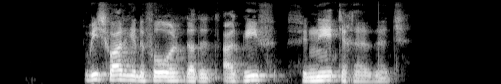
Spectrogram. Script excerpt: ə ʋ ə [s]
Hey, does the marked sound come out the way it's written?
no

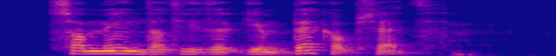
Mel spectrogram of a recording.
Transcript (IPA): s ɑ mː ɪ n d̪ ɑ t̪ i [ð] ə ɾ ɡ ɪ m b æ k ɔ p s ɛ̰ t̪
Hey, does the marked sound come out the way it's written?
yes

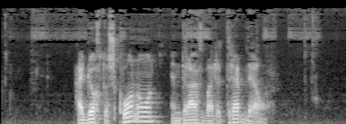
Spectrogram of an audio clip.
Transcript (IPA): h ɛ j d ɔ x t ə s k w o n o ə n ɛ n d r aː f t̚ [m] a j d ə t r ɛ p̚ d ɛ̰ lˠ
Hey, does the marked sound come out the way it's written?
no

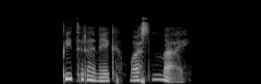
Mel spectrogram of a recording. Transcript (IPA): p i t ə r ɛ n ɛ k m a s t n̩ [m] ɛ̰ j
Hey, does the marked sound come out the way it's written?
yes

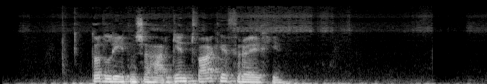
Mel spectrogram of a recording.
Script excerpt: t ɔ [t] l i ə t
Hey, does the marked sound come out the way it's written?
yes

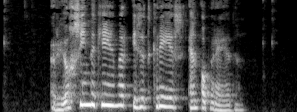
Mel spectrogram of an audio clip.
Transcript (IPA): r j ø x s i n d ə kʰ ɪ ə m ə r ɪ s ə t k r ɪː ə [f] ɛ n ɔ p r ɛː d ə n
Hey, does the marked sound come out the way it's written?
no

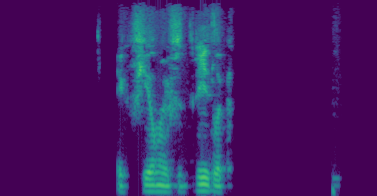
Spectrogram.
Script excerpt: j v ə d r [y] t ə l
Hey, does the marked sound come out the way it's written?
no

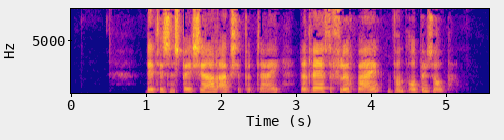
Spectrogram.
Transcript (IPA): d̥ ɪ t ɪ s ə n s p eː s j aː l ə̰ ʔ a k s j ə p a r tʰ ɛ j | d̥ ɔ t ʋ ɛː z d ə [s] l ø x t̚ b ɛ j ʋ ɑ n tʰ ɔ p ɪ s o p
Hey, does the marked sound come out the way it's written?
no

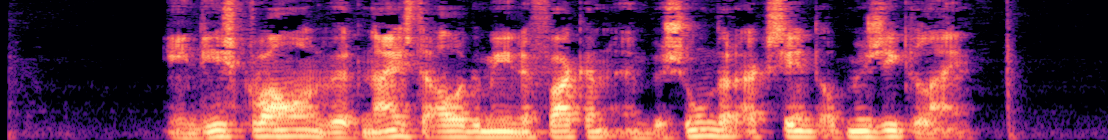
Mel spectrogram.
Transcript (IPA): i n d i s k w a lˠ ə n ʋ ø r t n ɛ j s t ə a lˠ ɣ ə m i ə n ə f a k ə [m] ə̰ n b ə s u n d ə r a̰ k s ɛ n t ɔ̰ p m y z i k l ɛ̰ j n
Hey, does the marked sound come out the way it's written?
no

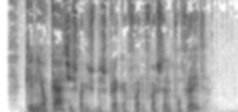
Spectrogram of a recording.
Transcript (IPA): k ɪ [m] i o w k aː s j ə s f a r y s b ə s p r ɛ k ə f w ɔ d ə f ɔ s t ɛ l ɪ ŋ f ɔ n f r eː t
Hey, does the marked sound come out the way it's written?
no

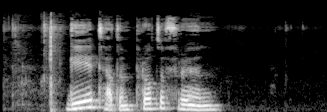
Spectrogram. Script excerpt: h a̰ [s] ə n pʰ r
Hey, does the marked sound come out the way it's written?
no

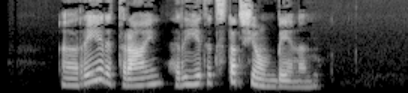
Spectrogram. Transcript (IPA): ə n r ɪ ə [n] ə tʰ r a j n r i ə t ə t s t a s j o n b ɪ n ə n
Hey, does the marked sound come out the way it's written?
no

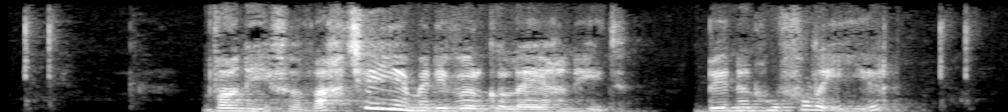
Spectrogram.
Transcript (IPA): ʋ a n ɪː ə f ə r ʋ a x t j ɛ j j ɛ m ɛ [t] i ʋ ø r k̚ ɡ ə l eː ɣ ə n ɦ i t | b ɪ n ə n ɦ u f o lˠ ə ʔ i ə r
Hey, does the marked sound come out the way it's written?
no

